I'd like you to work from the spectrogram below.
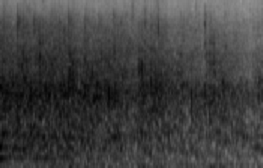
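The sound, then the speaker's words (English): Faint, dense applause from a church audience clapping for the children at a morning service. The quiet clapping stays even for about two seconds. “Can you give your children a round of applause this morning?”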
